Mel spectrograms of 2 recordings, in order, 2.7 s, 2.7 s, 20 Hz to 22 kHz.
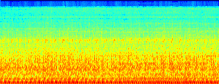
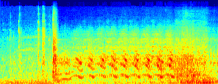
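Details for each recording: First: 1967 Toyota RT40 Corona engine: steady even low idle with smooth beat, no knocks or stumbles; engine runs sound, goes into gear well, clutch needs bleeding; normal idle. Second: 1967 Toyota Corona RT40 first start after long storage: fires first crank then uneven loping idle, needs feathering throttle to keep running; owner suspects stale fuel and cold engine.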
